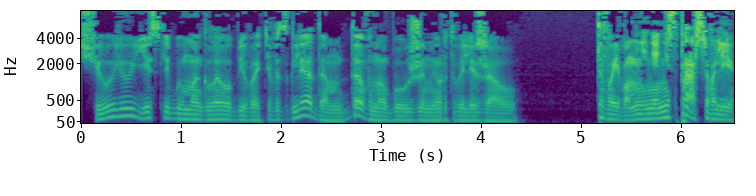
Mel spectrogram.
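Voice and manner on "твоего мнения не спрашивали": curt, fast, snapping barked voice. An old woman rebuffs the narrator, barked. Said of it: "рявкнула старуха".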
